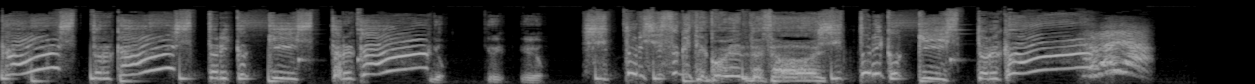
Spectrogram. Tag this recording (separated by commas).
Music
